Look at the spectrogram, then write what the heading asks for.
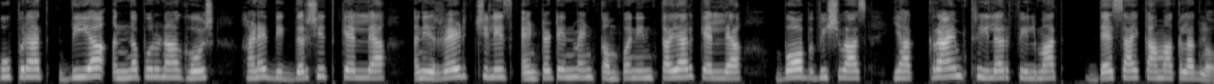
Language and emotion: Goan Konkani, neutral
